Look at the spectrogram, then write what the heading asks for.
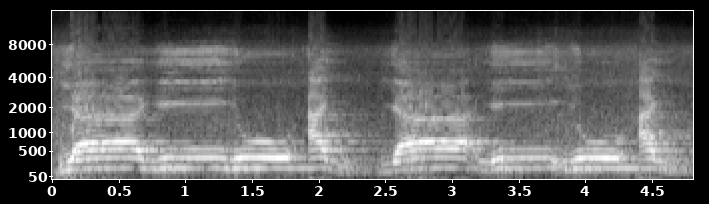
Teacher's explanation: Makhrajnya huruf ya adalah tengah lidah terkena tengah langit-langit. Tengah lidah terkena tengah langit-langit.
